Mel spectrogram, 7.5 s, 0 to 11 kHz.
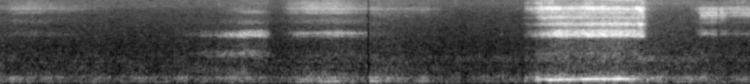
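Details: Clean snoring recording from a 15-minute sleep-induction track: quiet rough breathing with one louder rattling, fluttering snore on a breath, in a small room.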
